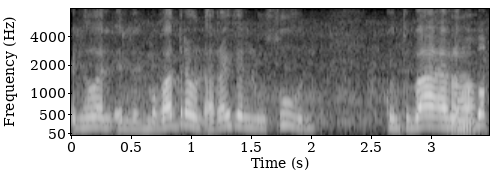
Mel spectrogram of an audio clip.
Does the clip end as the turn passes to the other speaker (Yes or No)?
No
